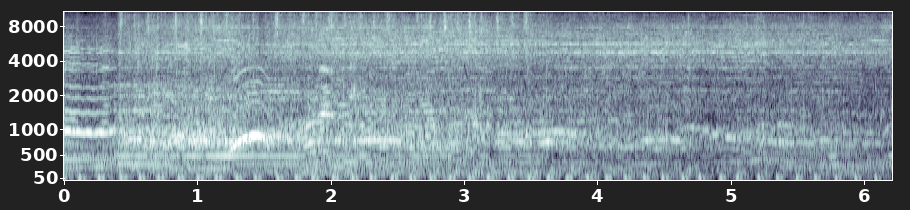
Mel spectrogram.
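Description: Live church praise band playing an upbeat groove without singing: a steady, fast drum and bass beat with guitar, getting a little quieter toward the end.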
